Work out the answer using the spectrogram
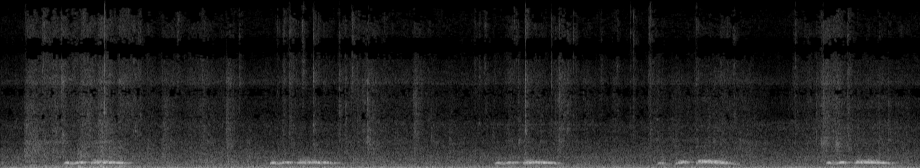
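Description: A spotted dove gives soft, low, hollow coos, five short phrases spaced about two to three seconds apart, over a steady low background hum.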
